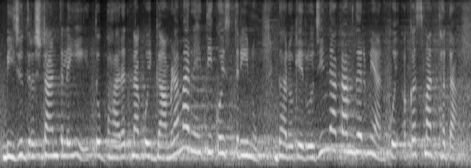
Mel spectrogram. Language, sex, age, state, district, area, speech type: Gujarati, female, 30-45, Gujarat, Surat, urban, spontaneous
